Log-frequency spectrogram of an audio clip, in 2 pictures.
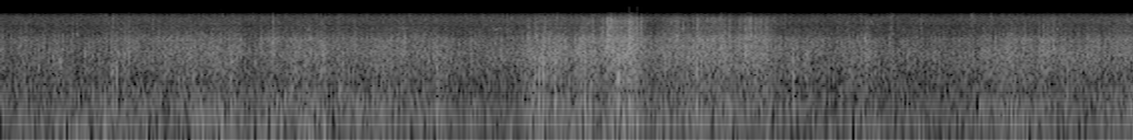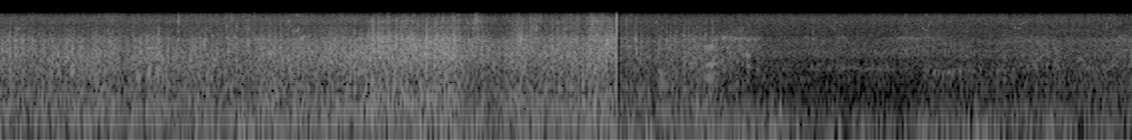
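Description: Wind rushing over the microphone of a camera on a moving trekking bicycle, with tyre noise on the asphalt underneath. It swells about four seconds in and again around eleven to thirteen seconds, and eases near the end.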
